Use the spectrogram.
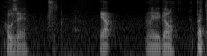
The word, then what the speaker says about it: Hosea: Hosea.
